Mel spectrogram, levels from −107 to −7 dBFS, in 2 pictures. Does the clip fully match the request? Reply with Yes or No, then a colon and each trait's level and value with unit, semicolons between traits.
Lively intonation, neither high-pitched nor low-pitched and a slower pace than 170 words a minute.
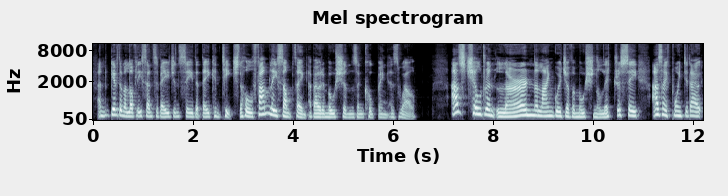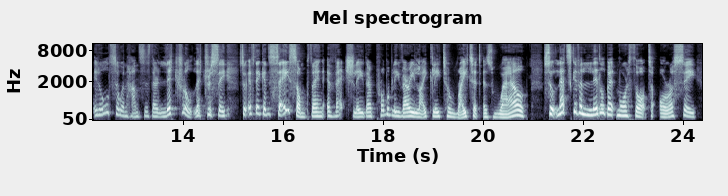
Yes: wide, 5.7 semitones; medium, 180 Hz; average, 160 wpm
